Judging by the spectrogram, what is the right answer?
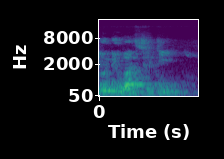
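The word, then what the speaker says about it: university: से प्रारंभ हुई हो, लेकिन प्रोनाउंसिएशन करने पर उसका उच्चारण यू, वाई यू यानी कि यू निकल रहा हो, तो हम उस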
